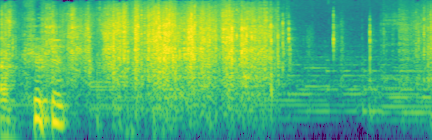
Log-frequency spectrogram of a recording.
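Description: Crumpled brown packing paper and a sheet of paper rustling and crinkling for about two seconds as a folded letter is pressed into a cardboard box. Soft background music plays underneath.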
